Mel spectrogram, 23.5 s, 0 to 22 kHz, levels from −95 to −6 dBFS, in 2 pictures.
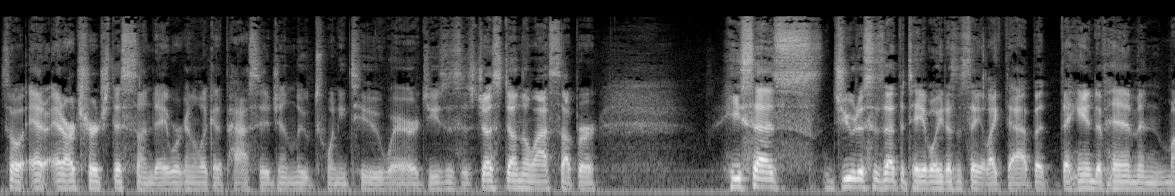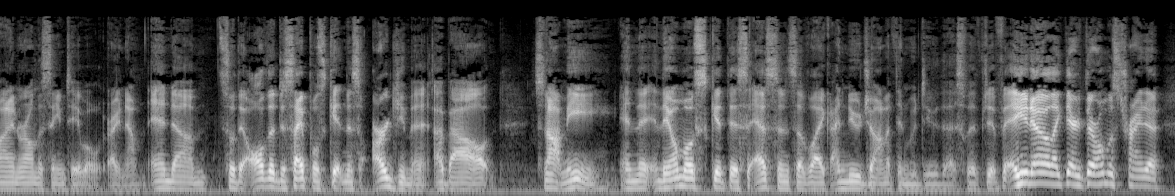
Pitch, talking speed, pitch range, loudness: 105 Hz, 235 wpm, 95-120 Hz, -22 LUFS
